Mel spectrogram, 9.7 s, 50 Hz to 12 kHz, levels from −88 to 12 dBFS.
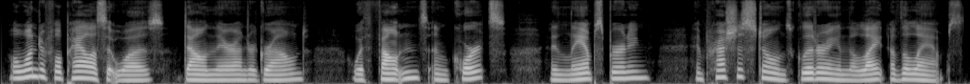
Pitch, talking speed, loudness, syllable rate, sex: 195 Hz, 155 wpm, -18 LUFS, 4.7 syllables/s, female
